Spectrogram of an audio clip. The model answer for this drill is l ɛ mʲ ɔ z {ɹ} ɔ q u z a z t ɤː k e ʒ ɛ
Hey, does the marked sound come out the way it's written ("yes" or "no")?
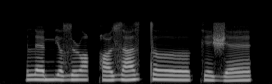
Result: yes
